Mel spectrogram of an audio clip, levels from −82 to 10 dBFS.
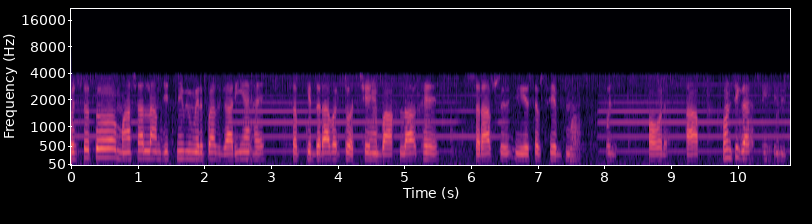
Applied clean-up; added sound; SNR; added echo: none; Bicycle + Wind instrument, woodwind instrument; 16 dB; none.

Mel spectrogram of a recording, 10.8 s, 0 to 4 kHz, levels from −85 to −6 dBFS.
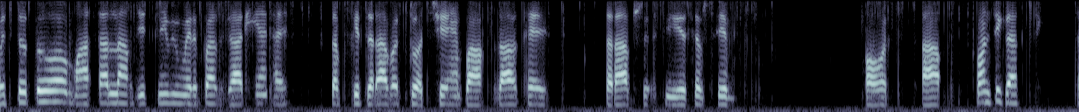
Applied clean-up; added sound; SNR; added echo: neural diffusion model UNIVERSE++.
